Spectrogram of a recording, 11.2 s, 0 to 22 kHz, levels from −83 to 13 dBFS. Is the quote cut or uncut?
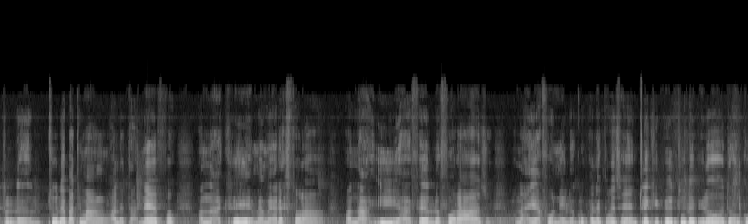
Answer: cut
